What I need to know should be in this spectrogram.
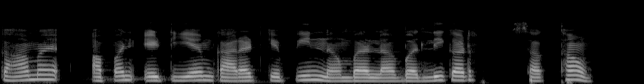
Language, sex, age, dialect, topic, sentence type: Chhattisgarhi, female, 18-24, Central, banking, question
